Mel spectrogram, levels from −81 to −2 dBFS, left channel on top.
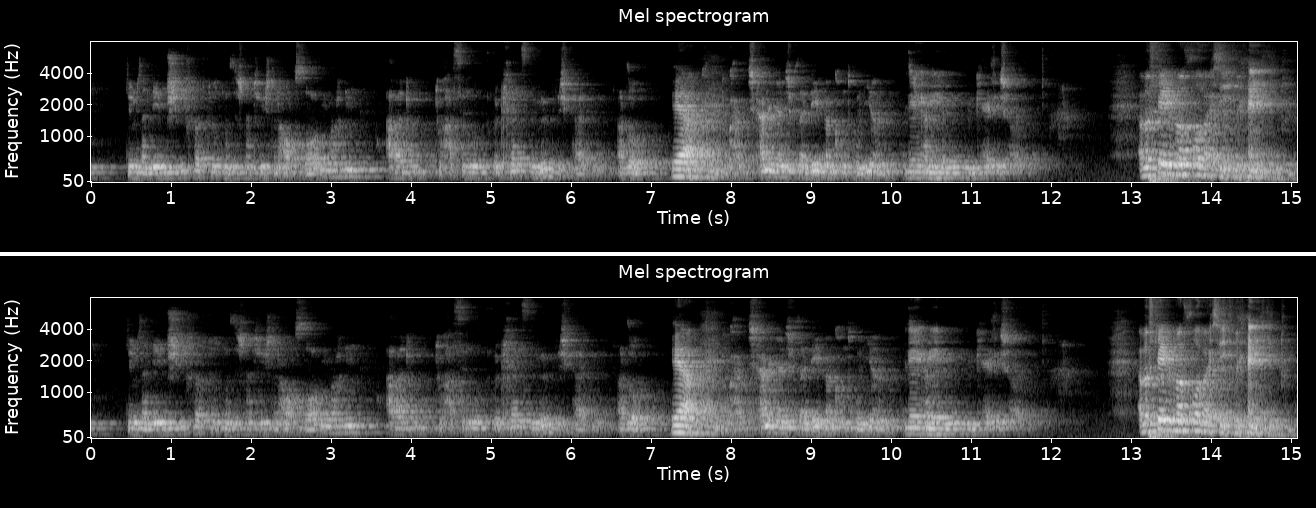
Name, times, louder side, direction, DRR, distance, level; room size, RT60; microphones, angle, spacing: voice 1, 0.4-3.3 3.7-6.9 7.6-11.6 12.1-12.2, left 1 dB, 25° left, 0 dB, 0.4 m, -27 dB
voice 2, 7.3-7.9 10.2-10.6 12.8-14.9, right 1 dB, 85° right, 0 dB, 0.5 m, -20 dB
3.0 x 2.7 x 3.5 m, 1.3 s
head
